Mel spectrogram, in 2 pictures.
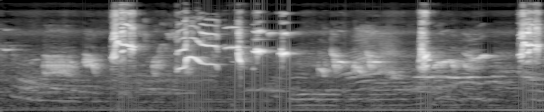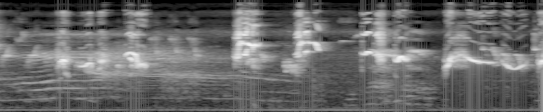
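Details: Oriental magpie-robin pouring out a rich morning song, meant to prompt lazy singers: fast, varied whistles, trills and sharp upslurred notes that keep coming over about eleven seconds, with soft lower notes beneath.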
